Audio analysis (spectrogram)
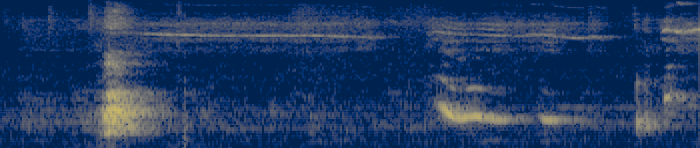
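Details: Dog seeking attention over a social network, heard by a listening French Water Dog. A sharp yelp-like bark comes first, then a falling whine trails off, and a short sound follows at the end. A thin high tone persists throughout.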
